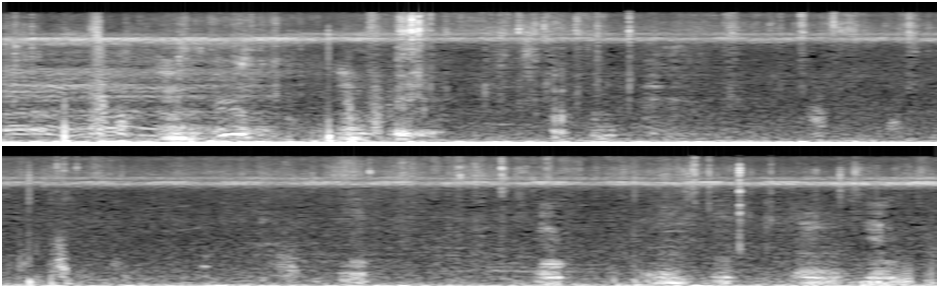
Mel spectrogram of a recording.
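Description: Newborn piglets giving short, soft grunts again and again as they shuffle over dry leaves and straw, with a sharper rustle about two seconds in. A steady high-pitched tone runs underneath.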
